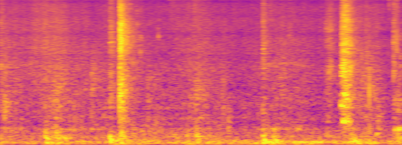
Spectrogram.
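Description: Faint room tone with two short knocks, one about a second in and one near the end.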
